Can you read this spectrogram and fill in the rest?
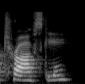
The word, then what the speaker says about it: Taravski: So for anyone listening that has not met Renata, I'm going to butcher your last name. Taravski. Did I say it right there? – Close enough. Taravski.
